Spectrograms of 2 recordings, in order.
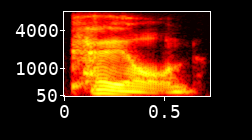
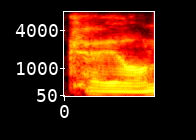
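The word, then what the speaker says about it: Chion: a children's book called Kon which is uh spelled c h i o n but pronounced Kon it's either Latin or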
